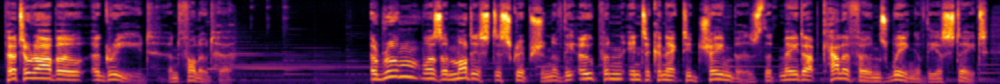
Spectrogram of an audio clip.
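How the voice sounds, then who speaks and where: A man narrating a scripted fantasy lore story in a dramatic, expressive reading. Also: fairly high pitch, normal speed. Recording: faint background music.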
